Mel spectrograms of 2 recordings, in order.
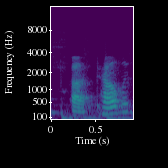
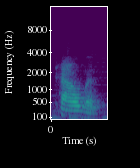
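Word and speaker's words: Talmon: Talman. It's spelled like salmon, but with a T. But it's not pronounced like salmon.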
